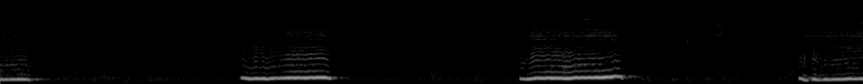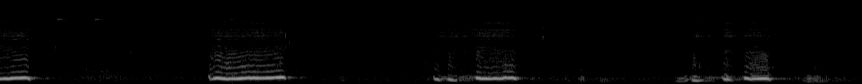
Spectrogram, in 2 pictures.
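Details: 4-month-old puppy in deep sleep snoring: short tonal, whistling snores on each breath, about 22 a minute, with silence between.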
